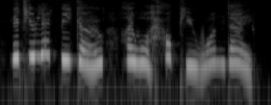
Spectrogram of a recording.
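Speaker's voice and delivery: very high, squeaky little mouse voice. Narrator reading a fable, the mouse speaking to the lion, squeaky mouse voice. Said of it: "the mouse squeaked".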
